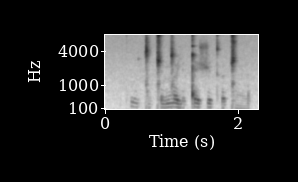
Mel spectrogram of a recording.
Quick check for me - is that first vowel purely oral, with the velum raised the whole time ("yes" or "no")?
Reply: yes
